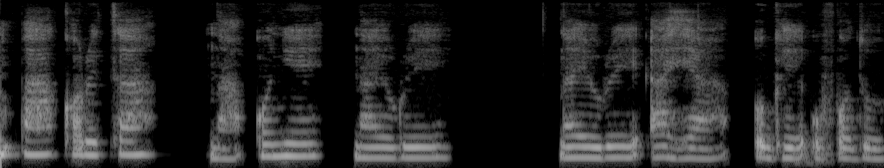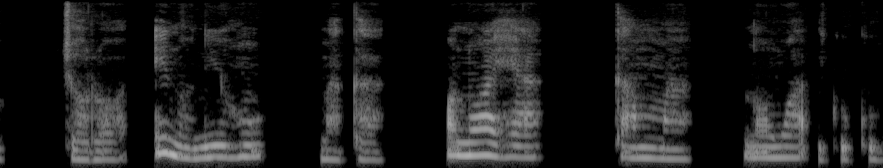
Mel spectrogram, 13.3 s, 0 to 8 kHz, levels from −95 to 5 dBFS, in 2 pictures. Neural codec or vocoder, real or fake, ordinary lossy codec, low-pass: none; real; none; none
